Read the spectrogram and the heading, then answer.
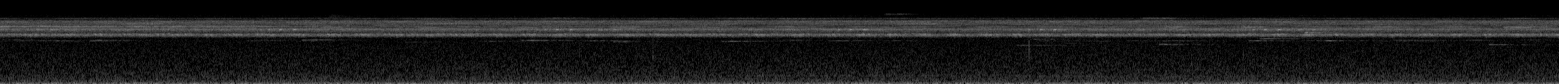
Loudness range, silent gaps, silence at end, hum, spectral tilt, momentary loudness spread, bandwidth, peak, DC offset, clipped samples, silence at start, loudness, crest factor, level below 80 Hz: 1 LU; none; 0 s; none; 0.5 dB/octave; 3 LU; 12 kHz; -18 dBFS; 0.2%; under 0.1%; 0 s; -32 LUFS; 16 dB; -52 dBFS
